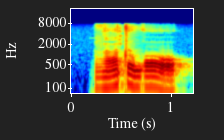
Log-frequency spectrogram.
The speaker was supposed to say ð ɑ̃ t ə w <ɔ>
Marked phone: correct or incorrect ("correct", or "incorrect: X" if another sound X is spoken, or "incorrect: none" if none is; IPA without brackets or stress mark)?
correct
